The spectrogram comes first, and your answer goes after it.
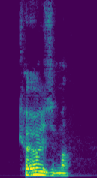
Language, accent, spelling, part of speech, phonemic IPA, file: French, Canada, creusement, noun, /kʁøz.mɑ̃/, LL-Q150 (fra)-creusement.wav
- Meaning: digging, dig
